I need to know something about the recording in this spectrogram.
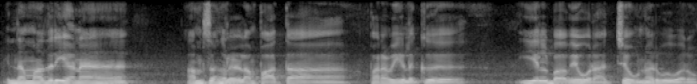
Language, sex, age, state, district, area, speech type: Tamil, male, 45-60, Tamil Nadu, Sivaganga, rural, spontaneous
